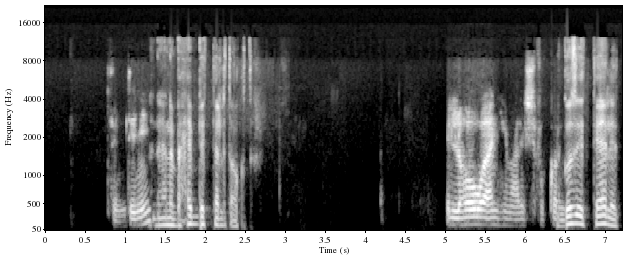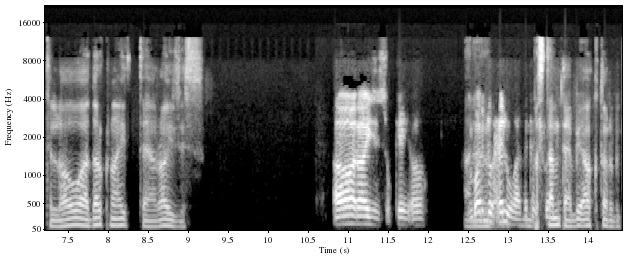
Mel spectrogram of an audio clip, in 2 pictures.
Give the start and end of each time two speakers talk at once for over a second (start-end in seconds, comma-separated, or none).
12.5-13.8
